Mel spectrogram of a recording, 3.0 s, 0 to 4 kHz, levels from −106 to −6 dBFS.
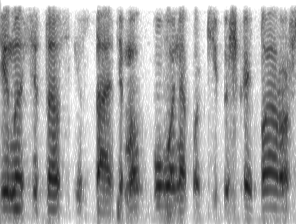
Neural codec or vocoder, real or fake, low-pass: codec, 16 kHz in and 24 kHz out, 2.2 kbps, FireRedTTS-2 codec; fake; 3.6 kHz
